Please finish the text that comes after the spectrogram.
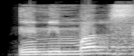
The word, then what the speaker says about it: animals: ایسے نہ کہیں animals، animals نہیں، animals۔ کیوں؟ کسی بھی ایل کے بعد اگر اس آ جائے تو اس اس کا تلفظ زا سے ہوتا ہے، اسی لیے آپ اس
